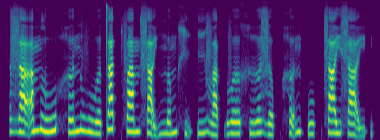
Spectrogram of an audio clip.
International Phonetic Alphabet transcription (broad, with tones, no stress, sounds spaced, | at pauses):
z a̰˧˥ m l u˨˦ h ə˨˦ n v u˧˩ ə̯ t̪ a˦˥ t̚ f a˧ m s a̰˧˨ j ŋ ə˨˦ m x ḭ˧˨ ʔ i˨˦ v a˨˩ k̚ v əː˧ x ɨ˨˦ ə̯ z ə˨˩ p̚ h ə̰˧˥ n ʔ u˨˩ k̚ s a˧ j s a̰˧˨ j ʔ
